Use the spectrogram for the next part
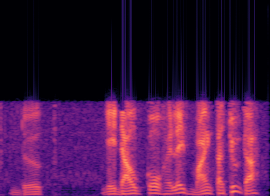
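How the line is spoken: Harsh voice through gritted teeth. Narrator (Vietnamese): Phùng Mặc Phong nghiến răng gằn giọng

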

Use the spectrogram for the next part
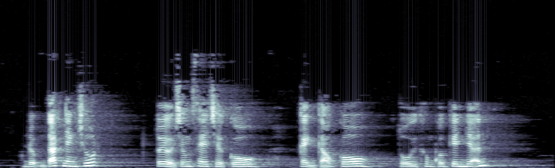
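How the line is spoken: Cold. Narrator (Vietnamese): Nam Cung Kình Hiên lạnh lùng nói

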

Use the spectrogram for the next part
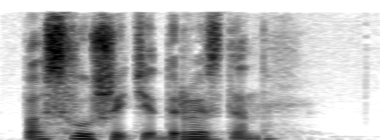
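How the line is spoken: Quiet speech. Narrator (Russian): тихо заговорил агент

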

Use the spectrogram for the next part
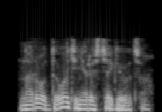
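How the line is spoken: Gruff mutter from afar. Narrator (Russian): буркнул борода с того берега

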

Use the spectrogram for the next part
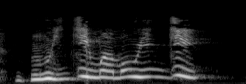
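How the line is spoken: Sobbing. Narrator (Russian): зарыдала Надя

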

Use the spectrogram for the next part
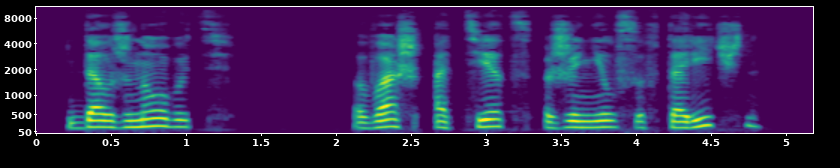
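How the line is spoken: Hesitant, quiet, thoughtful question. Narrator (Russian): как бы поколебавшись, тихо и задумчиво спросил

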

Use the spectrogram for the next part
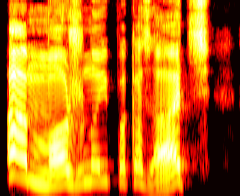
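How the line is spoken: Loud laughing. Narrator (Belarusian): зарагатаў Хоня

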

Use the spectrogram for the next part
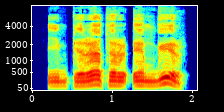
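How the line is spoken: Calm. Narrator (Russian): спокойно сказал Хоцпорн

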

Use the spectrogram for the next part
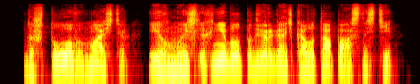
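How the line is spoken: Muttering. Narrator (Russian): Настоятель пробормотал

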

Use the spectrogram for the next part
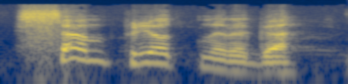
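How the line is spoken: Laughing. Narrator (Russian): засмеялся губошлеп

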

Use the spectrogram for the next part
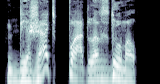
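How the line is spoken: Angry hoarse rasp. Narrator (Russian): зло прохрипел он

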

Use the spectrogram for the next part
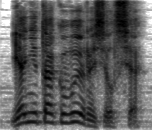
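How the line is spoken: Calm voice. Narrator (Russian): начал я спокойным голосом

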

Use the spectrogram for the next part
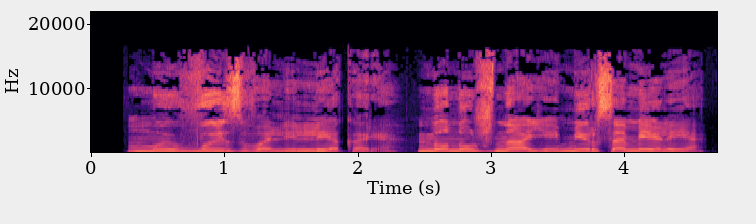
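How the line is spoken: Growling father. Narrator (Russian): В голосе отца прорезаются рычащие нотки

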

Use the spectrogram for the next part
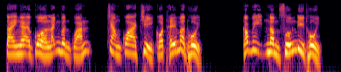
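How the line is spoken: Loud shout. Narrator (Vietnamese): Vân Giật Long quát to

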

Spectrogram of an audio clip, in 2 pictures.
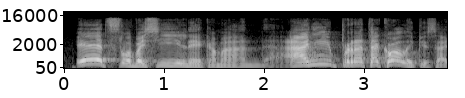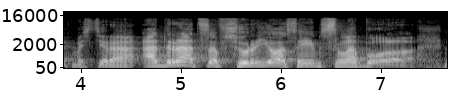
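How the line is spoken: Mocking shout. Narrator (Russian): насмешливо крикнул Чумаков

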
